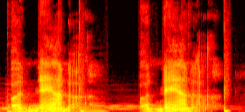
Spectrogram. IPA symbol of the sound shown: ə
